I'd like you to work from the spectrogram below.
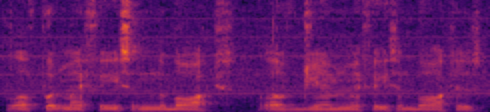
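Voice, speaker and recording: This young man's voice is fairly low and mellow, monotone at a normal speed, as he casually walks viewers through a screen-recorded video editing tutorial from home, rambling and often saying "guys." The recording is rough, with a little hiss or hum.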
